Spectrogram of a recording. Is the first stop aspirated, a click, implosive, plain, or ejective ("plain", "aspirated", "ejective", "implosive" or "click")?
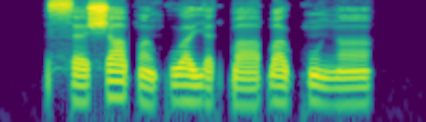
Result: plain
